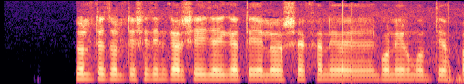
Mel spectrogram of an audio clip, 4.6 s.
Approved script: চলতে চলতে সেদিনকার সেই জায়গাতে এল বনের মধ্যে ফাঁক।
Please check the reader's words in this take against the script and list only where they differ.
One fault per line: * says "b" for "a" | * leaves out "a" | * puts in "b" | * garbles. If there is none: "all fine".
all fine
